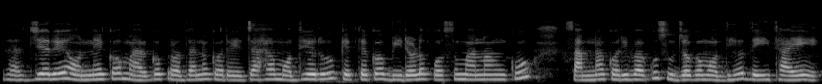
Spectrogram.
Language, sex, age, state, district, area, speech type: Odia, female, 30-45, Odisha, Ganjam, urban, read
